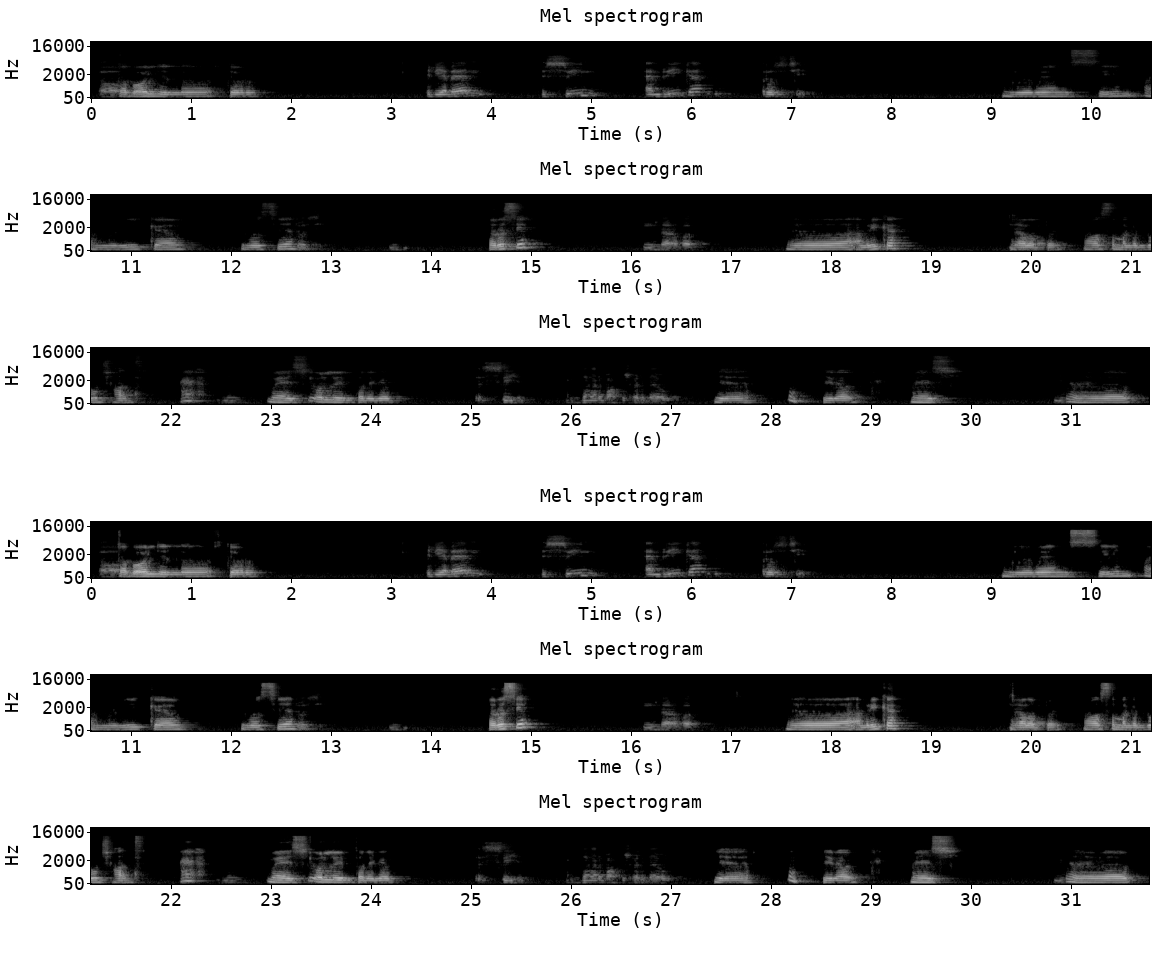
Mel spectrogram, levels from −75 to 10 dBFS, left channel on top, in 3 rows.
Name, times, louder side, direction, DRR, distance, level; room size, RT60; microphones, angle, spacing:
voice 1, 0.3-1.7 9.1-11.5 12.1-12.7 14.6-15.0 17.6-18.7 19.8-20.3 20.5-21.6 22.1-22.3 23.0-24.2 27.4-27.8 28.2-28.9 29.4-29.8 30.9-31.6, right 4 dB, 75° right, 0.4 m, -24 dB
voice 2, 3.4-3.9 4.5-5.1 5.5-6.3 6.7-7.2 12.6-12.9 13.6-13.7 16.1-16.7 19.8-20.2 22.5-22.7 25.0-25.5 26.0-27.0 30.8-31.1, equal, ahead, 0.5 m, -34 dB
9.2 x 3.1 x 6.6 m
head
